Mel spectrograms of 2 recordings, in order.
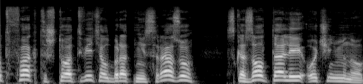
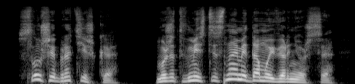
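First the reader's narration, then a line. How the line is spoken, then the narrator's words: Worried question. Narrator (Russian): спросила обеспокоенным тоном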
